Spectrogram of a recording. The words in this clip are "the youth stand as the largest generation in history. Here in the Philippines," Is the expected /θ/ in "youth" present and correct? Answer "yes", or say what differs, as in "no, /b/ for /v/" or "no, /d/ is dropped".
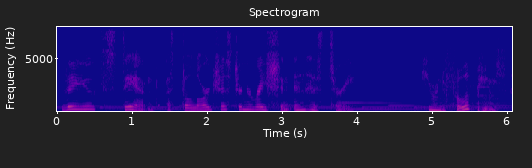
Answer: yes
